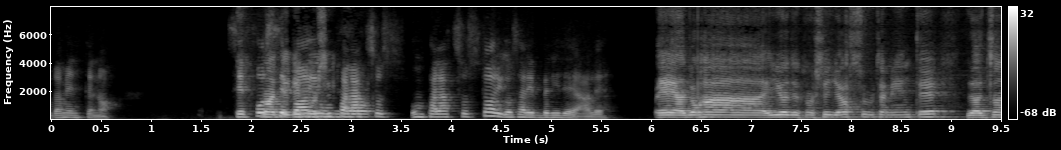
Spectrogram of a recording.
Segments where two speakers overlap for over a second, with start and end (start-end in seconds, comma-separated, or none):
2.1-3.3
